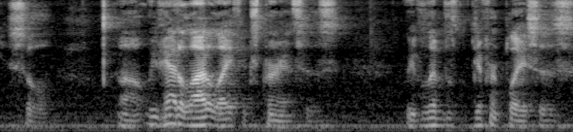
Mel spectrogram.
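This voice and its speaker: A man with an Upper Midwest accent talks at a fairly slow pace, his medium-pitched voice showing vocal fry. The room echo is audible. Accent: Upper Midwest American. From US Midwest, Minneapolis. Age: 80s+. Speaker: vlogger. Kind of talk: casual chat. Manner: halting.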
